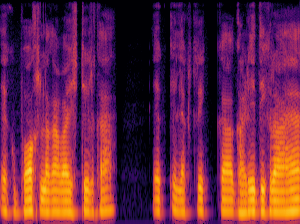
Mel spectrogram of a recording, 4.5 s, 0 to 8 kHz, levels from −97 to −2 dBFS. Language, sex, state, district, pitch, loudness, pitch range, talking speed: Hindi, male, Jharkhand, Deoghar, 110 Hz, -21 LUFS, 105-115 Hz, 175 wpm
